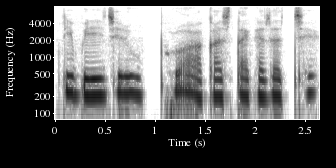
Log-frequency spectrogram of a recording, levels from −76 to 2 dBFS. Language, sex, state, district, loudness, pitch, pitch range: Bengali, female, West Bengal, Cooch Behar, -16 LUFS, 210 Hz, 200-225 Hz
